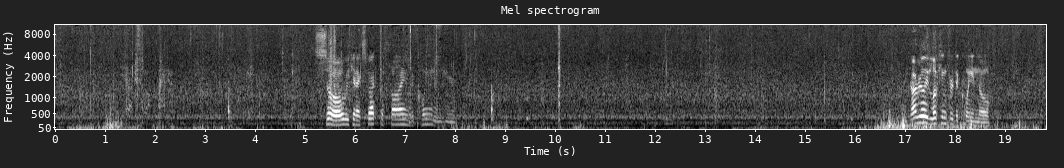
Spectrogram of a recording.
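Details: Honey bees at an open hive during an April 27 inspection in a bee yard in the foothills near Cochrane, recorded on a 360 camera. A steady low hum drones throughout, with voices breaking in twice.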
